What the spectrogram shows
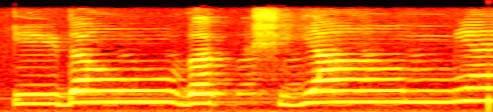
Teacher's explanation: ಅನುಸ್ವಾರದ ಉಚ್ಚಾರಣೆ ನಾಸಿಕ ರೀತಿ ಕಾರಣ ಮುಂದಿನ ಶಬ್ದ ಅವರ್ಗೀಯ ವ್ಯಂಜನ ವದೊಂದಿಗೆ ಪ್ರಾರಂಭ ಆಗ್ತಾ ಇದೆ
